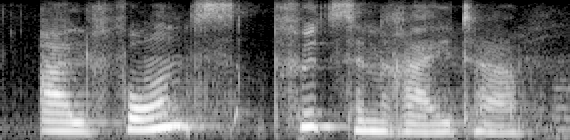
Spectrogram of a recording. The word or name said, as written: Alfons Pfuetzenreiter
